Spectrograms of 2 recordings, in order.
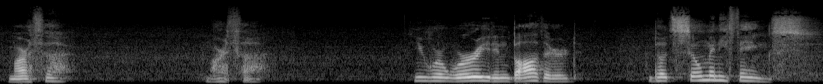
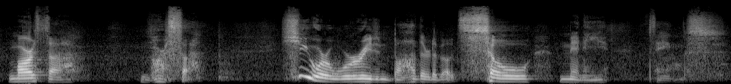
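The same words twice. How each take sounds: First: It is said in a gentle, tender tone. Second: It is said in a harsh, scolding tone.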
